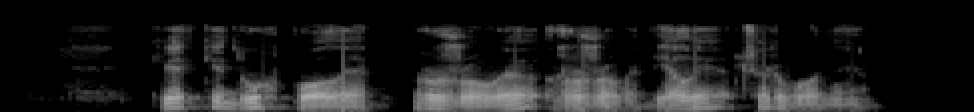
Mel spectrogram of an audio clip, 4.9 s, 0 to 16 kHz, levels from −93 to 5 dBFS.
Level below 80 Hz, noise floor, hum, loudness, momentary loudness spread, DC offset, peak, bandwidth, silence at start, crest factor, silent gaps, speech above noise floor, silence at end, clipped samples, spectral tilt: -66 dBFS; -74 dBFS; none; -39 LUFS; 8 LU; under 0.1%; -20 dBFS; 7.6 kHz; 0.8 s; 18 dB; none; 35 dB; 0.55 s; under 0.1%; -6 dB/octave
